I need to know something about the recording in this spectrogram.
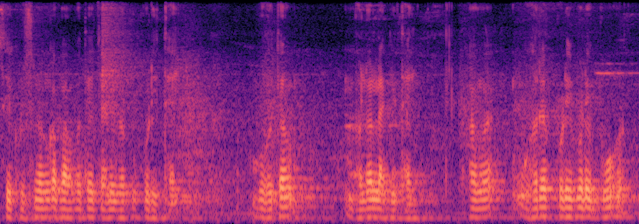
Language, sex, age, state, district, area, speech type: Odia, male, 18-30, Odisha, Subarnapur, urban, spontaneous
